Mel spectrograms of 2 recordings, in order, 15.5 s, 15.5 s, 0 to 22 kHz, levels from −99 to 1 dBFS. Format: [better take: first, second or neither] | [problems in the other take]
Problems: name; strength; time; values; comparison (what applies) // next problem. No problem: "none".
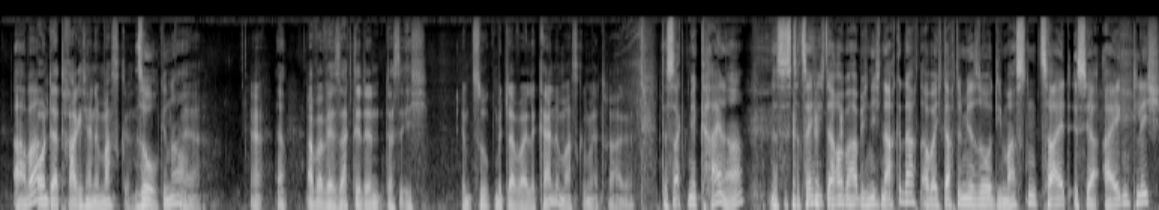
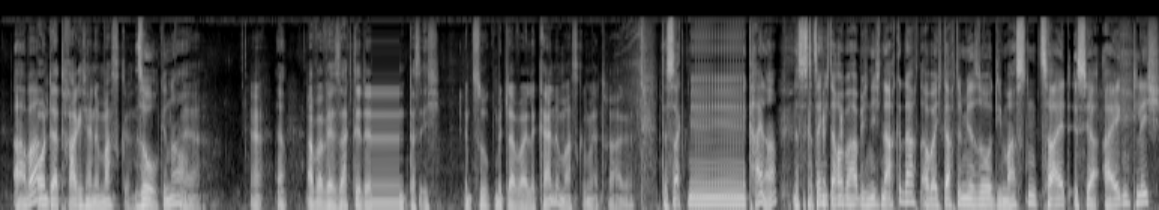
first | audio freezing; at 5 s and at 9 s for 0.5 s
